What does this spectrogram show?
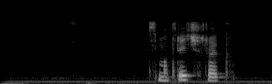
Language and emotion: Russian, neutral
